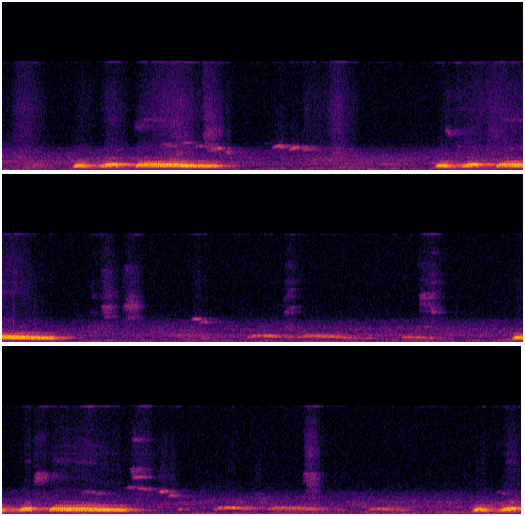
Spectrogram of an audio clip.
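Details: Spotted dove kept in a cage, calling constantly and used to lure wild doves: loud stuttered coo phrases repeated every four seconds or so, softer mellow coos between them, and faint high twittering from other birds.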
